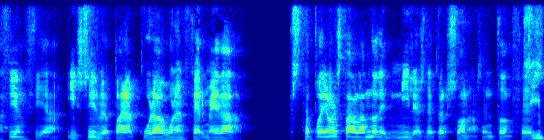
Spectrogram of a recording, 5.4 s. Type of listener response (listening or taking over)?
taking over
